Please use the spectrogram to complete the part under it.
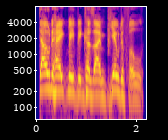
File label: Dont Hate Cuz Beaut, Attitude, Male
